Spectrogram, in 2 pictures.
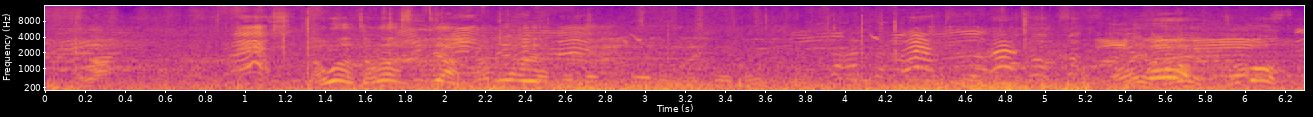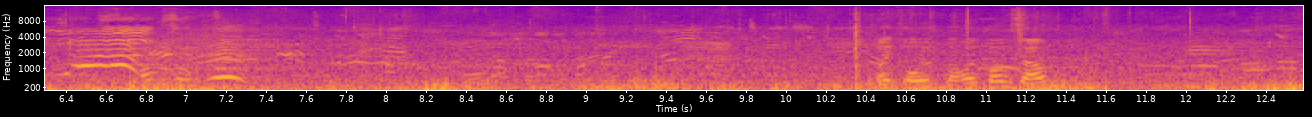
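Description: Children shout outdoors.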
